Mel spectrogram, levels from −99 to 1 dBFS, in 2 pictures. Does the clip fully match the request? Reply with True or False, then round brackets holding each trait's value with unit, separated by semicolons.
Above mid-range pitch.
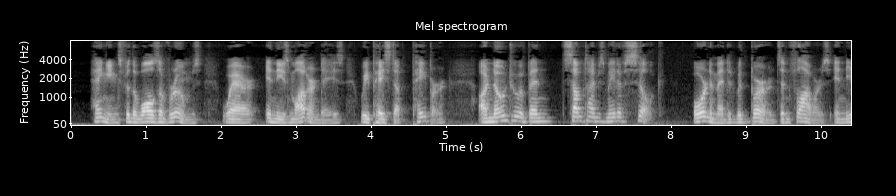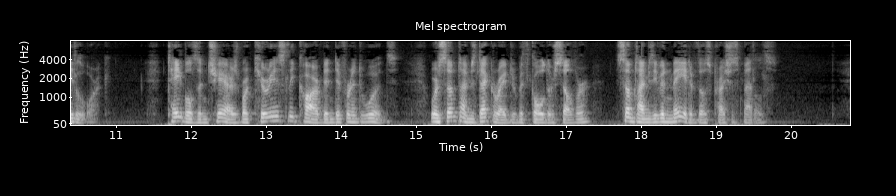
False (120 Hz)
